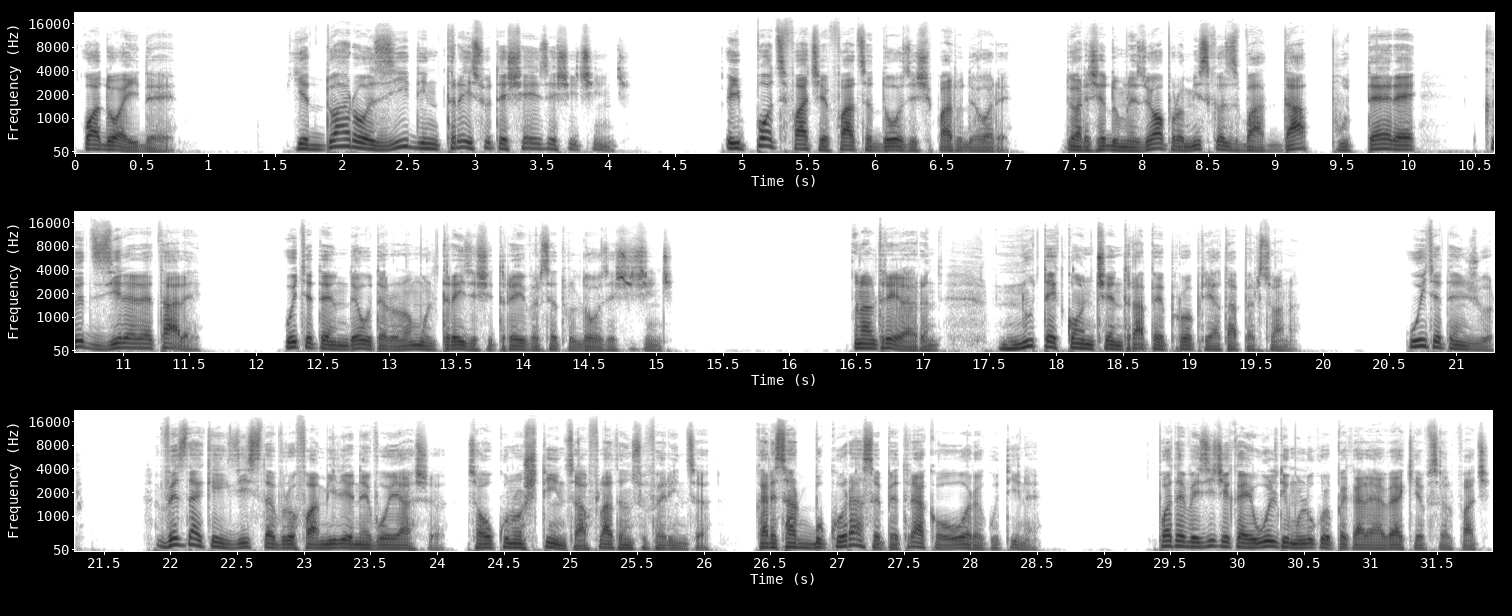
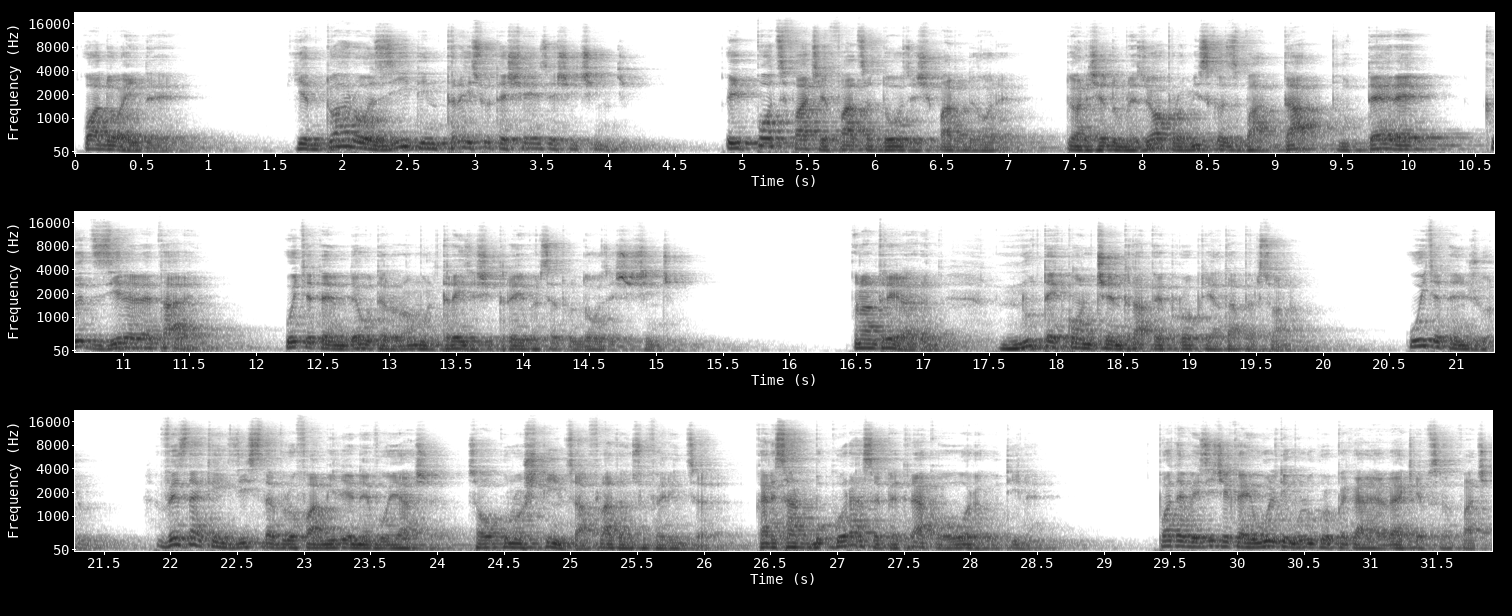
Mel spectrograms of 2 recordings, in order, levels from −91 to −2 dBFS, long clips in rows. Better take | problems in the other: first | room echo; slight; dies away in 0.6 s

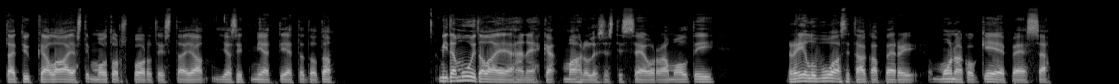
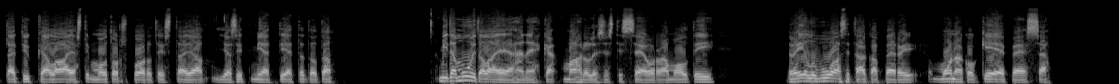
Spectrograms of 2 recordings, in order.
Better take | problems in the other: first | distortion; slight; 5% of the sound clipped

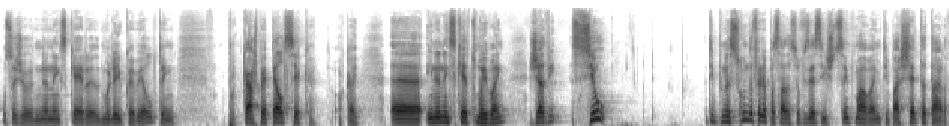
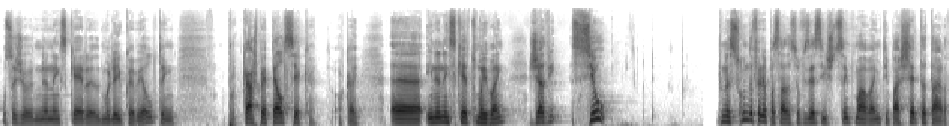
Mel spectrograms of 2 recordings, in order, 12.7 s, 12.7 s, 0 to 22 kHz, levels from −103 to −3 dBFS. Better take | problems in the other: first | audio cutting out; at 9.5 s

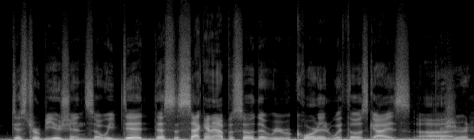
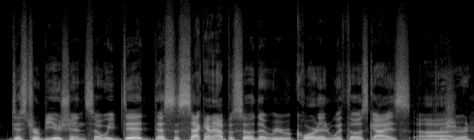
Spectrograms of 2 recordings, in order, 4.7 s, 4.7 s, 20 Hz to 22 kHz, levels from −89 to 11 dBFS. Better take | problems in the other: second | wind noise on the microphone; occasional gusts; 20 dB below the speech

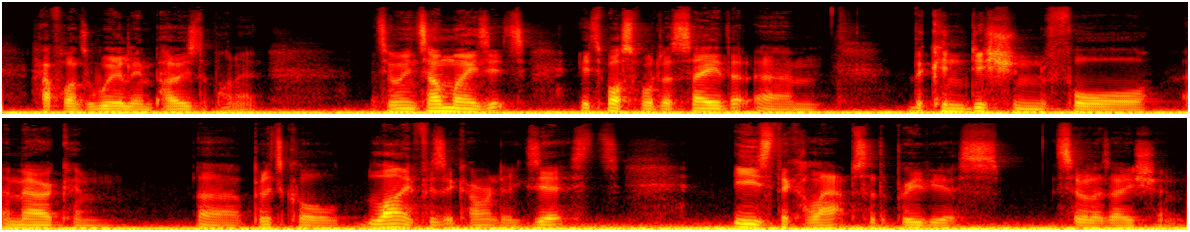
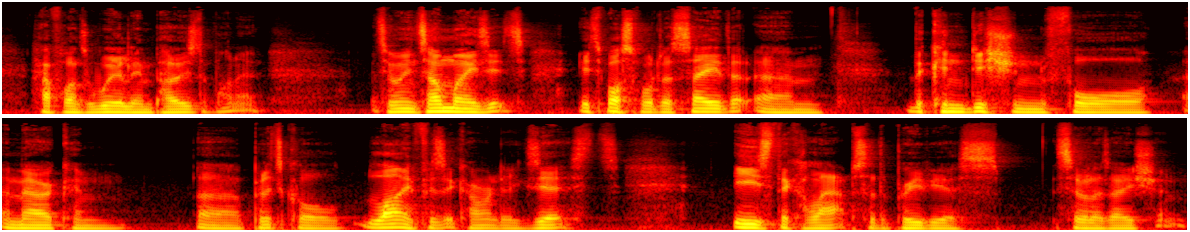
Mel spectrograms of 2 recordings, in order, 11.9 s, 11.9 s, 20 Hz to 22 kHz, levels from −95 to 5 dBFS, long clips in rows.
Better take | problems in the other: second | low rumble; noticeable; throughout; 15 dB below the speech

